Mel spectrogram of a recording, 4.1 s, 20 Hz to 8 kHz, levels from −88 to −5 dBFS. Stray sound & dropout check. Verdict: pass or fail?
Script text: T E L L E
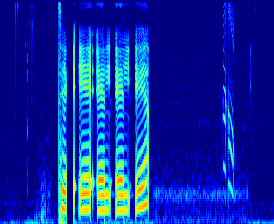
fail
